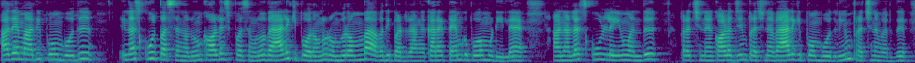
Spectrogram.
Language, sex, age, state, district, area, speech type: Tamil, female, 30-45, Tamil Nadu, Cuddalore, urban, spontaneous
